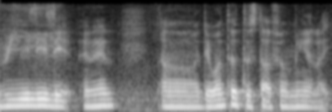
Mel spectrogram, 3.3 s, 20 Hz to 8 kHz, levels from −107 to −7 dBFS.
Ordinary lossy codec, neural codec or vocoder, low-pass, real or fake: none; none; 7.2 kHz; real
